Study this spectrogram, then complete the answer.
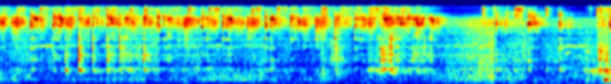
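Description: Panch phoron, fennel and coriander seeds dry-roast with dried chilli in a pan, a continuous loud rattling, scraping stir with crisp ticking of seeds against the metal.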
